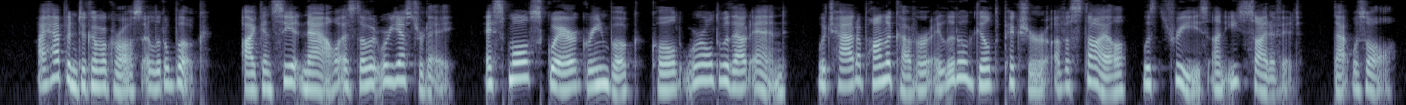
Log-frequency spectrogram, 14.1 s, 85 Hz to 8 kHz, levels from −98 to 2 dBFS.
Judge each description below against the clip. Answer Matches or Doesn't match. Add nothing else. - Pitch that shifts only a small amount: Doesn't match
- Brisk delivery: Matches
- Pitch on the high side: Matches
